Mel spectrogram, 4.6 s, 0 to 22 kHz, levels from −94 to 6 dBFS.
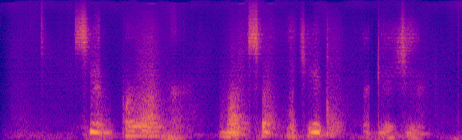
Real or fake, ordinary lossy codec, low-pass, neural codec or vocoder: fake; none; none; codec, 44.1 kHz, 0.9 kbps, DAC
